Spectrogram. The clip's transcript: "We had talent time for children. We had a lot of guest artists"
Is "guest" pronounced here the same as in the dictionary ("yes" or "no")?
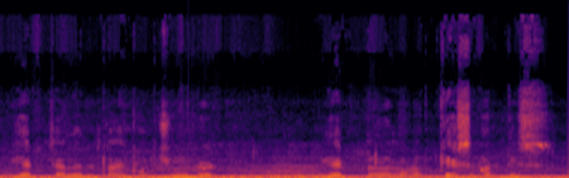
no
